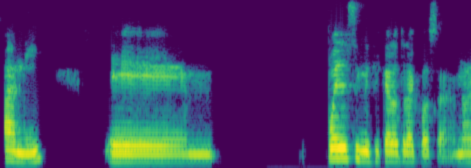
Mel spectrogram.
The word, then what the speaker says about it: anni: Annie quiere decir anos, si lo pronunciamos mal, ¿no? Por eso hay que pronunciar la doble N, atención.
